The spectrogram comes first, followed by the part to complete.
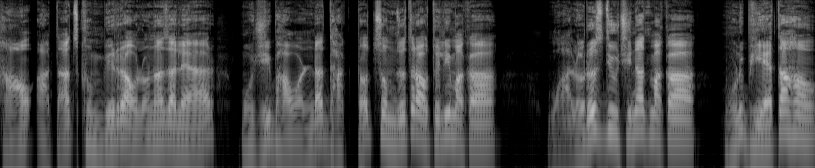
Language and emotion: Goan Konkani, fearful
